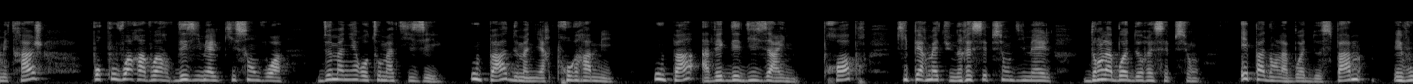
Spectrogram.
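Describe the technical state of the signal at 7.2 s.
At 7.2 s the speech signal is intact, with no audible dropout, distortion, glitch or other technical fault at that point.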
